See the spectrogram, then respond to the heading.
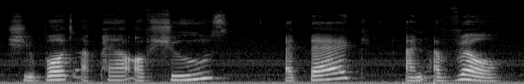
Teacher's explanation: You can see that the tone is rising. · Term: rising tone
